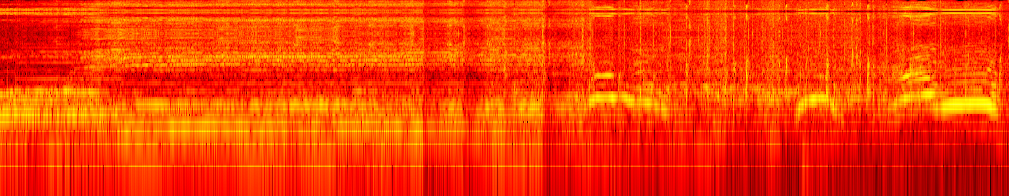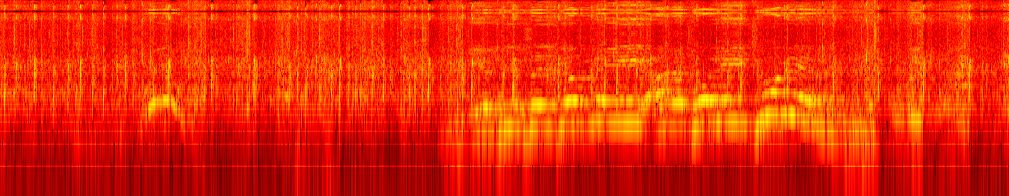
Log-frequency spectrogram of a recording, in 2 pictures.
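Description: A folk ensemble with accordion and guitars holds the final chord of a song for about four seconds. Then the audience applauds, mixed with rising and falling calls from voices.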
